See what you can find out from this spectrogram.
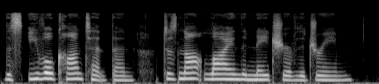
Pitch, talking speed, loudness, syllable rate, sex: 225 Hz, 205 wpm, -17 LUFS, 5.4 syllables/s, female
